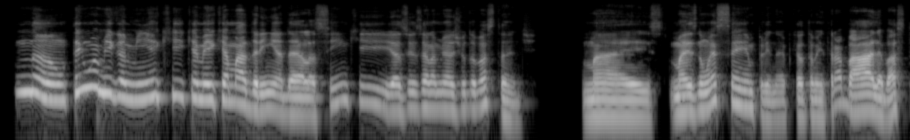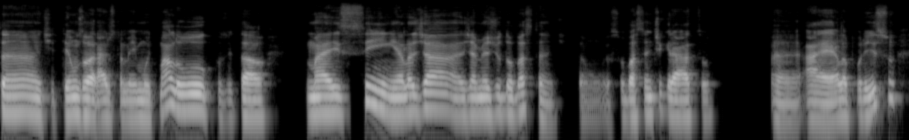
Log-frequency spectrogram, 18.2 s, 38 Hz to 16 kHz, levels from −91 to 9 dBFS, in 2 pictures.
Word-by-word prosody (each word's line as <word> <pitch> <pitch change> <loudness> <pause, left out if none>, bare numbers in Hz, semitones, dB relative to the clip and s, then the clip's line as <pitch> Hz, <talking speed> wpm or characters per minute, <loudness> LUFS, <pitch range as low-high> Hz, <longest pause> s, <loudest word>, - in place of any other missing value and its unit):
Não, 270 -9 +4
tem 295 +10 +1
uma 375 +1 +3
amiga 285 -7 +4
minha 225 +3 +1
que 245 +1 -5
que 240 0 -3
é 230 - +3
meio 215 -1 +4
que 220 - +2
a - - +2
madrinha 150 -7 +2
dela, 120 -1 +2
assim, 175 - -7
que, 190 -8 -6
às 135 -1 -1
vezes, 150 +1 -5
ela 150 -1 0
me 150 - -2
ajuda 145 +1 -2
bastante. 110 - -5 0.4
Mas 110 -1 0
mas 130 +1 +1
não 145 +3 +2
é 205 - +1
sempre, 170 - -3
né, 100 0 -7
porque 100 - -8
ela 110 - 0
também 110 -1 -3
trabalha 135 - +3
bastante, 125 -4 0
tem 120 +4 -3
uns 120 0 +1
horários 105 -3 +3
também 105 0 -4
muito 105 -1 -3
malucos 140 - +1
e 105 - -15
tal. 110 0 0 0.4
Mas 125 0 +1
sim, 155 -11 +1
ela 130 +2 +2
já 140 -5 -1
já 120 +1 -2
me 120 - +1
ajudou 120 0 -3
bastante, 110 -10 -6
então - - -17
eu - - -15
sou - - -13
bastante 120 +4 -2
grato, 110 -3 -2 0.6
eh, 95 -1 -7
a 100 0 -2
ela 95 +3 +1
por 110 +1 -6
isso, 205 - -3
130 Hz, 190 wpm, -25 LUFS, 110-175 Hz, 0.6 s, Não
